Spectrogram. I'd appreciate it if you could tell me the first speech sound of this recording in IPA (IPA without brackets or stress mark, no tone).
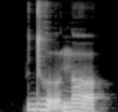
dʱ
